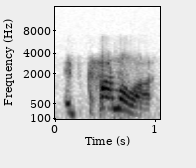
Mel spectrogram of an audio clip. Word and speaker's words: Kamala: I was just calling because it's Kamala. Like you're saying the pronunciation. That's not how she said it to me. Kamala. That's it.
